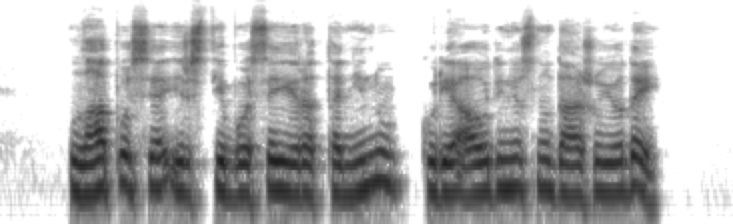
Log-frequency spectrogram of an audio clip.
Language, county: Lithuanian, Klaipėda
